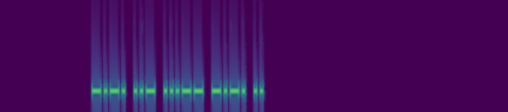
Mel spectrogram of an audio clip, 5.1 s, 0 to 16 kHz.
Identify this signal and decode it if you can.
Morse code, heard as a keyed tone, about 40 wpm, 700 Hz. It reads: CU3CI
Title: DXCC-100 Call Signs - 5 Characters - Repeated 2x - 40wpm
